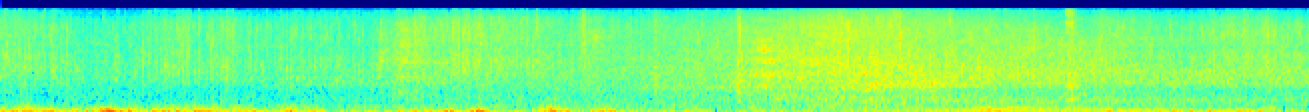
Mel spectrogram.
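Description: Wind buffeting the microphone and rain on an umbrella, with a swell of tyre hiss about halfway through as a small car moves slowly along the wet road close by.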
